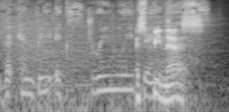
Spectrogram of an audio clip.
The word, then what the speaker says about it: Espinas: Espinas. Con acento en la A.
